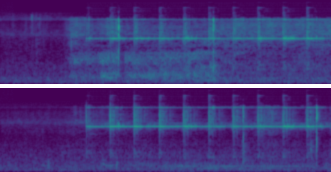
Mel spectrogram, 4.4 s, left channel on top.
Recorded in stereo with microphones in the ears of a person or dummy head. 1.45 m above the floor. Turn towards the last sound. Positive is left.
turn(degrees=-5)  # may be behind; listen again after turning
